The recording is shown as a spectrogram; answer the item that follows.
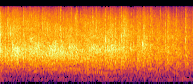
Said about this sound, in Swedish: Wow! Kom igen, det var bra. Det var värt en applåd tycker jag.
